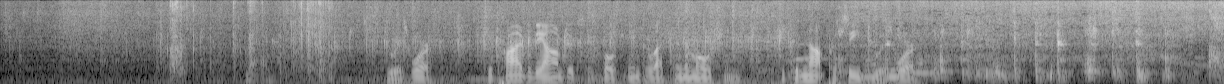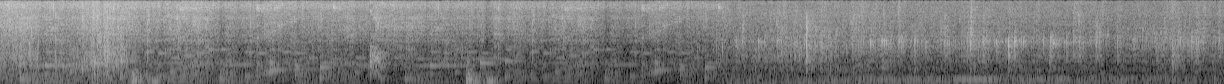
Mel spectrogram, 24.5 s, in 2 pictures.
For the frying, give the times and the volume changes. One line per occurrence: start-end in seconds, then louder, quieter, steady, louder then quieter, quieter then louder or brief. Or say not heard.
0.0-24.4 louder then quieter.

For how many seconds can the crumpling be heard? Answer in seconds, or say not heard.
5 s.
